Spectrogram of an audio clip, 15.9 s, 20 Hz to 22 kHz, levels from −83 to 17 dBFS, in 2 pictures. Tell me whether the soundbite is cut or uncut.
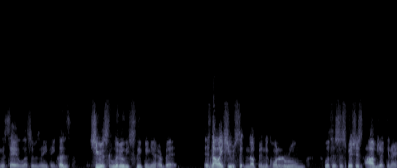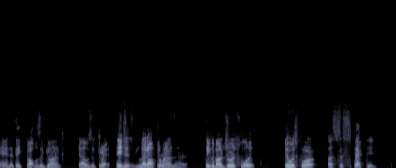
uncut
